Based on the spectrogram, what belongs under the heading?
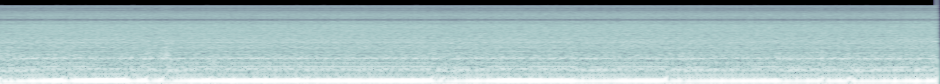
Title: Random misfires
